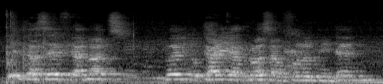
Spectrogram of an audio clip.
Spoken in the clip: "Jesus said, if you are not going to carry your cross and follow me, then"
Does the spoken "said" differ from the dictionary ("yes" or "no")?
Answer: yes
